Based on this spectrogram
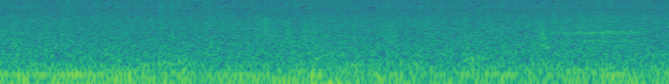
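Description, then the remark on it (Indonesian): Steady rain pours down in a continuous dense hiss, with a deep low rumble of thunder rolling underneath throughout; no voices are present. “Memandangi langit yang mendung memutih, melihat hijau dedaunan yang basah, mendengarkan suara gemericik kala airnya jatuh menyentuh bumi.”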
